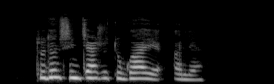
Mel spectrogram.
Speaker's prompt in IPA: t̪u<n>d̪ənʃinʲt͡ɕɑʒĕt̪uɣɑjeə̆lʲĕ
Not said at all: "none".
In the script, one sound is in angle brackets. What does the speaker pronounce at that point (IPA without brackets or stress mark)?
none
